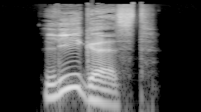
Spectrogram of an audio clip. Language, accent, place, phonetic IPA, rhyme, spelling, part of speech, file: German, Germany, Berlin, [ˈliːɡəst], -iːɡəst, liegest, verb, De-liegest.ogg
- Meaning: second-person singular subjunctive I of liegen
